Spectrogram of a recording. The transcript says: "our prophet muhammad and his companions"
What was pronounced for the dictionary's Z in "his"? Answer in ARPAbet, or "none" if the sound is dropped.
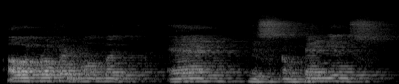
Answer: S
